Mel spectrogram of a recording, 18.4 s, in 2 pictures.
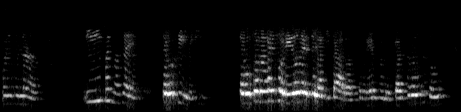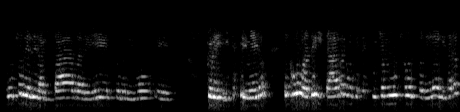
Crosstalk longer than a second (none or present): none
